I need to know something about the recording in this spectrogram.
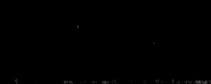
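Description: Near silence, with a few faint clicks, about four in two seconds, over a faint low hum.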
